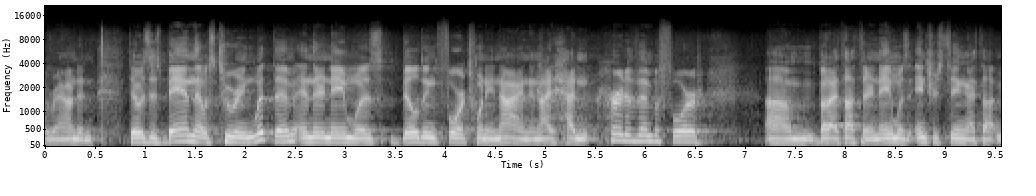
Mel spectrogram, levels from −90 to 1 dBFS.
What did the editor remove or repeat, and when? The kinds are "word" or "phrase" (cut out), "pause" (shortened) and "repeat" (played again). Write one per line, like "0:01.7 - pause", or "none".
none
